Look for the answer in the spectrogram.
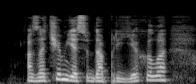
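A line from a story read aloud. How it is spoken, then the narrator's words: Uneasy snapping. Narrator (Russian): огрызнулась Надежда, которую кольнула вдруг нехорошее предчувствие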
